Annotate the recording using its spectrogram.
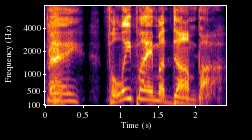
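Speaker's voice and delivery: put-on drunk voice, high, rough, nasal, slight Texas accent. Trying out a character's voice after asking the game master: drunk, high, nasally voice. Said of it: "he's real drunk... a little bit from Texas".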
